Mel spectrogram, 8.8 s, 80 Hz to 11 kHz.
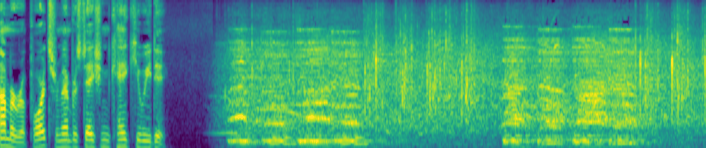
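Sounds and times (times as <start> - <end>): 
speech: 0.0 - 2.2
large baseball stadium crowd roaring and cheering: 2.7 - 8.8.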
